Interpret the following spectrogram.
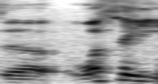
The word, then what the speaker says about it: Vasai: And this Basin, which is pronounced as Vasai in Marathi, is very important.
